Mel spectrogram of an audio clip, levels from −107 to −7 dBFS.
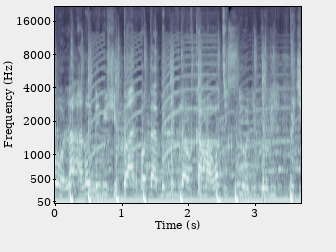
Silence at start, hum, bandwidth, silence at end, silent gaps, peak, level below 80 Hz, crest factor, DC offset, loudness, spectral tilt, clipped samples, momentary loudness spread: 0 s; none; over 20 kHz; 0 s; none; 0 dBFS; -22 dBFS; 16 dB; under 0.1%; -17 LUFS; -4.5 dB/octave; under 0.1%; 4 LU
